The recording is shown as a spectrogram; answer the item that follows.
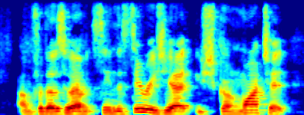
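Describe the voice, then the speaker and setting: A woman speaks with a Southern US accent. The background is quiet. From Alabama, US South. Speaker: actress and author. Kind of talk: casual interview chat.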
